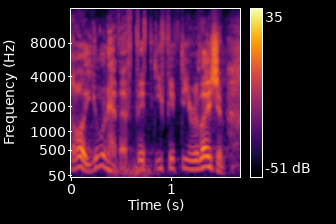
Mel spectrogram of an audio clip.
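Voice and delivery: put-on sneering, condescending, patronizing talking-down delivery. Showing how people hear his own words: imitating a condescending tone. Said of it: "people think I'm saying it in, like, a condescending way".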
